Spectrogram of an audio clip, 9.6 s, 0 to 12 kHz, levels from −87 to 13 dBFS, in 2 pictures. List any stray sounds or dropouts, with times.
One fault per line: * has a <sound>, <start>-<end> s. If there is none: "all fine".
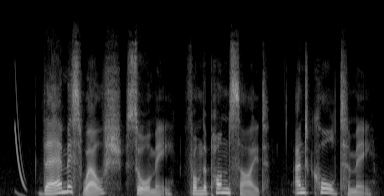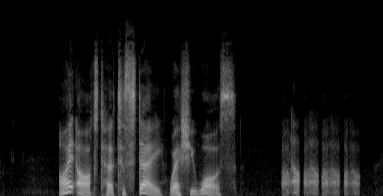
* has a chirp, 0.2-0.3 s
* has a laugh, 8.3-9.3 s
